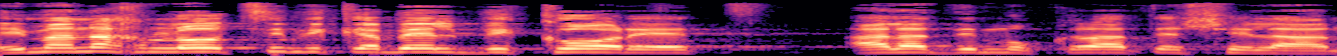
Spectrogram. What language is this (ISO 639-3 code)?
heb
